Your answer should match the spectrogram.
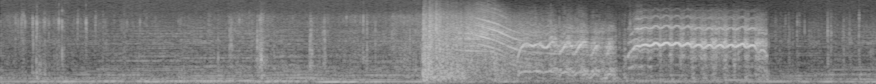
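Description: Background music, then a sudden bang about four seconds in, followed by horses neighing: several wavering whinnies, the last held for over a second.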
